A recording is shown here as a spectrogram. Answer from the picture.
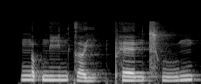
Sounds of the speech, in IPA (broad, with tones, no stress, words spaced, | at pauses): ŋɐ˧p̚n̪iː˨nkɐ˨˩j | pʰɛː˨ŋt͡sʰuː˨˥ŋ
